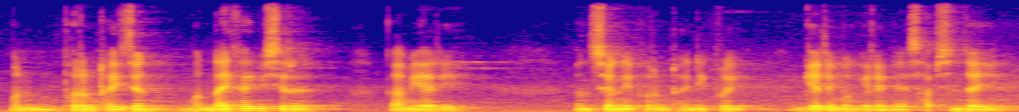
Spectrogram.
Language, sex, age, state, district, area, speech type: Bodo, male, 45-60, Assam, Chirang, rural, spontaneous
